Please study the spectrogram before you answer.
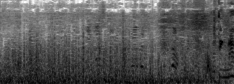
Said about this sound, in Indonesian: Wow, puting beliung.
